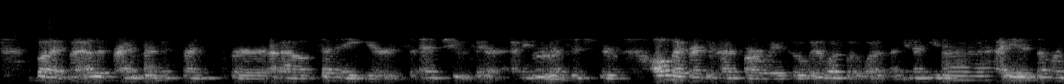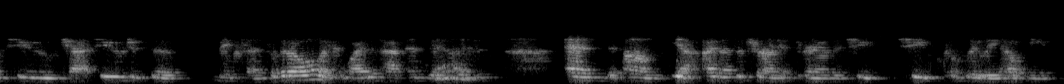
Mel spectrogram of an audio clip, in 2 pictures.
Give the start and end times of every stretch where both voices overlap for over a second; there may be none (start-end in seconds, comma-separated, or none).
none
